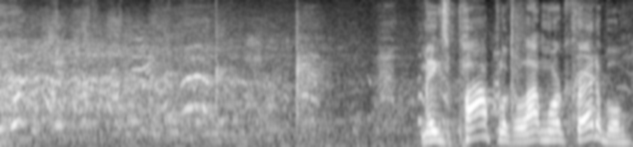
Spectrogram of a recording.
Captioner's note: laughter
